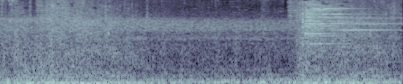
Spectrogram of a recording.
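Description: A sword strikes a creature with a heavy thud.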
